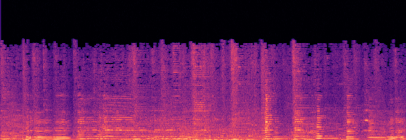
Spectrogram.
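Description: A live band plays a Christmas tune, guitar over held melodic notes.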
